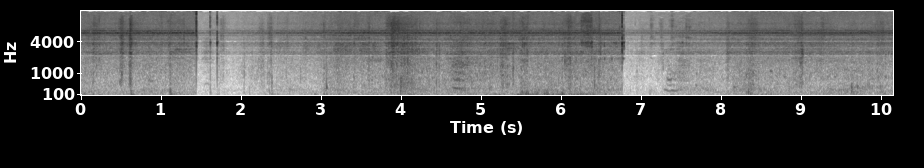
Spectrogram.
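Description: Footsteps and rustling of hikers moving through leaf litter and undergrowth on a rainforest trail, with faint, indistinct voices and a steady high thin tone underneath. The sound drops away abruptly about a second and a half in and again near seven seconds.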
